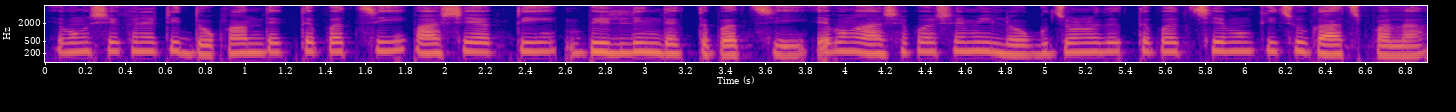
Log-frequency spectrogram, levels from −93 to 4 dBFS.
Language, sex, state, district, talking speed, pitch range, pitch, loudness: Bengali, female, West Bengal, Malda, 175 wpm, 200-235 Hz, 225 Hz, -33 LUFS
